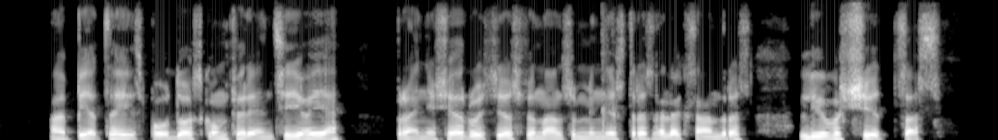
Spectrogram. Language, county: Lithuanian, Šiauliai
